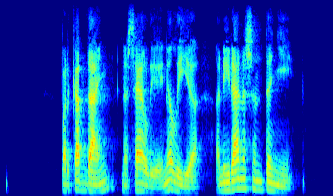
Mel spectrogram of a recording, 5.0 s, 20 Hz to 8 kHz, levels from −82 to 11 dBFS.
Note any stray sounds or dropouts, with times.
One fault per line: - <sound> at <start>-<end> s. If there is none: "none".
none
